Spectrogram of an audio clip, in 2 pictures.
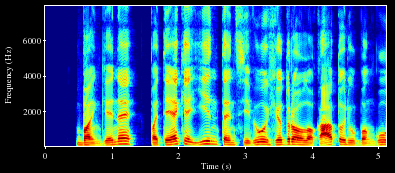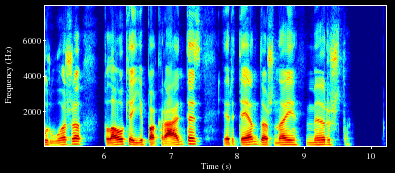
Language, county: Lithuanian, Marijampolė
